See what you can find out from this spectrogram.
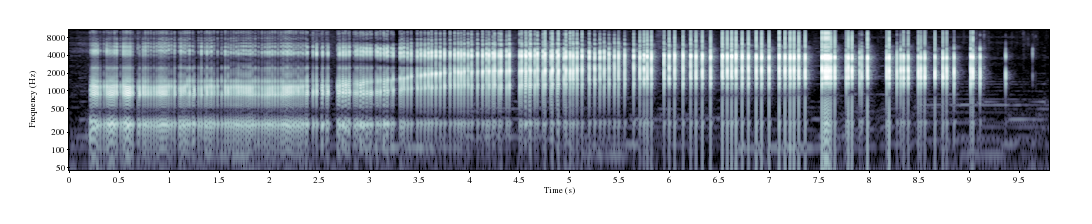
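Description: A door creaks open slowly for about ten seconds: a strained, groaning whine that rises in pitch, then breaks into rapid, stuttering crackles toward the end. No voices.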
